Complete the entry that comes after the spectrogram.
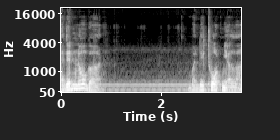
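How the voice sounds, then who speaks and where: A man's voice moves in very wide pitch swings. Noticeable background noise and audible room echo are present. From Trinidad. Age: 70s. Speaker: retired business owner telling his life story. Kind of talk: personal testimony. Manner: soft-spoken.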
